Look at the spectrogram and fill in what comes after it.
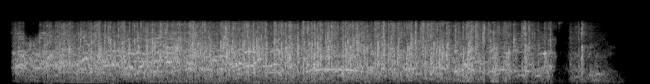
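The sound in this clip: An audience applauds: dense, steady clapping holds at an even loudness for about five and a half seconds, then thins and stops.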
